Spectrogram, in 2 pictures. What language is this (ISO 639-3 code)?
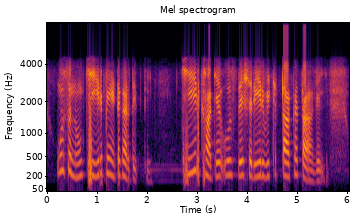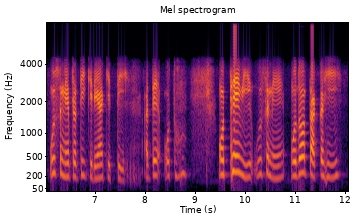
pan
